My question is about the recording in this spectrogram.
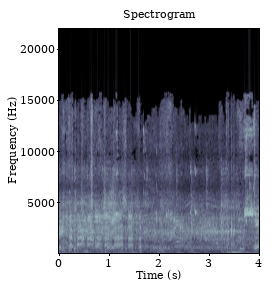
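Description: Basketball game sound in an arena: a ball bouncing on the hardwood court amid crowd murmur and voices.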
